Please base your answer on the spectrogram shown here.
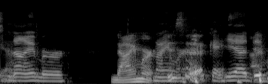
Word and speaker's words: Nimer: It's pronounced Nimer.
